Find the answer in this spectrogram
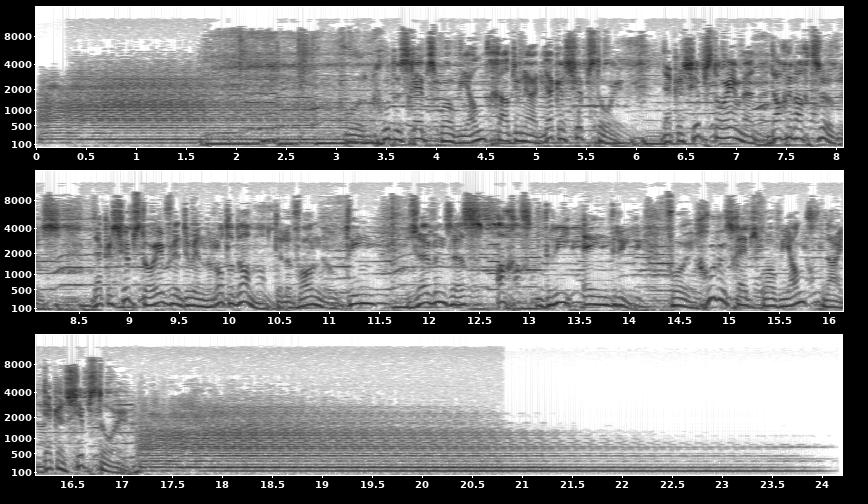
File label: commercial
